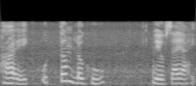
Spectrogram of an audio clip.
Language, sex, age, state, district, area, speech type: Marathi, female, 18-30, Maharashtra, Sindhudurg, rural, spontaneous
